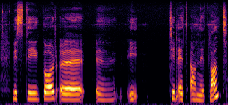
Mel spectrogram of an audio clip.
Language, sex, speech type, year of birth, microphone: Norwegian, female, spontaneous, 1983, Sennheiser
